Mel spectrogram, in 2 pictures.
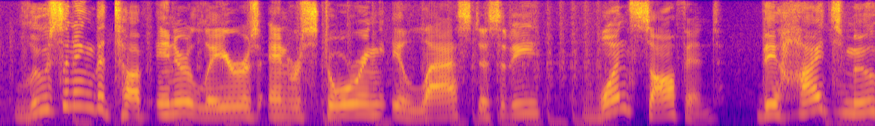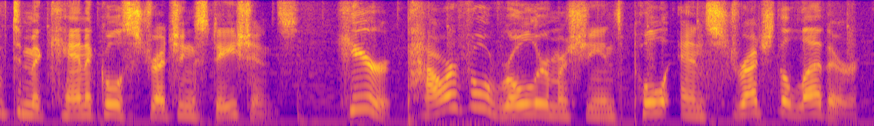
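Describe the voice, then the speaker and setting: A man reading scripted documentary narration, explaining each step in steady, short listed phrases. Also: high-pitched. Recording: voice-over with faint background music.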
